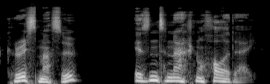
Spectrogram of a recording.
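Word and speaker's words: クリスマス: so Christmas in Japan or as it's pronounced in Japanese kism masu isn't a national holiday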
